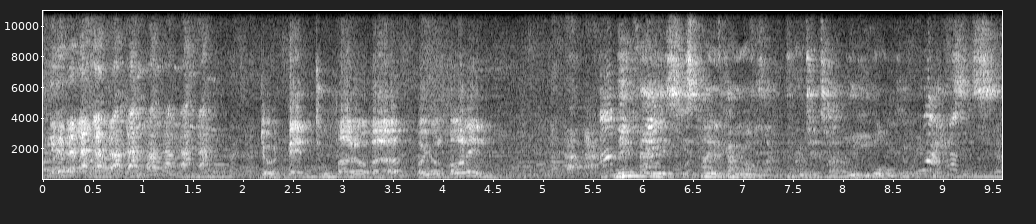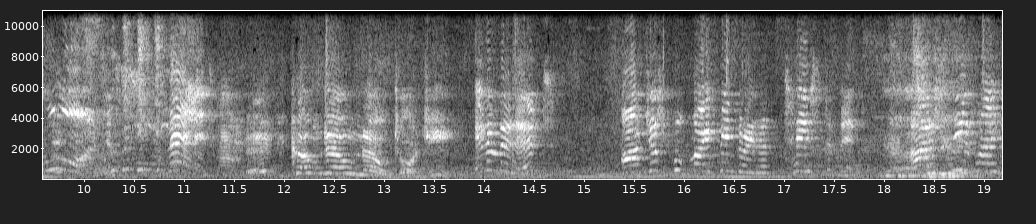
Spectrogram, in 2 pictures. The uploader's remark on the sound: This episode was recorded in front of a live audience at the 2019 Fab Worlds of Anderson convention.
